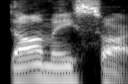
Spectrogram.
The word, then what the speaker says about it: Domar: Uh, a lot of people pronounced it dame, but uh, doing research on it. Apparently, it's Domar.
